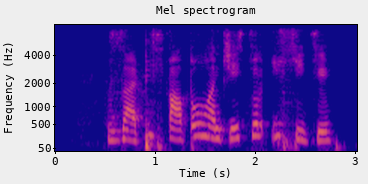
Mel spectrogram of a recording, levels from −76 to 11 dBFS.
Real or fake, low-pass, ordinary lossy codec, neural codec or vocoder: fake; 7.2 kHz; AAC, 48 kbps; codec, 44.1 kHz, 1.7 kbps, Pupu-Codec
